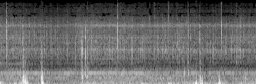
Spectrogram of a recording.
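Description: Water rumbles and swirls in muffled bursts underwater.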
